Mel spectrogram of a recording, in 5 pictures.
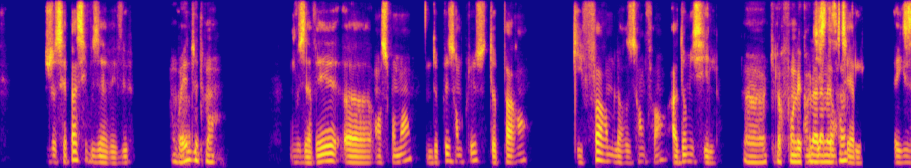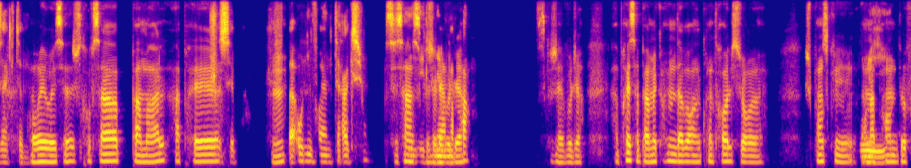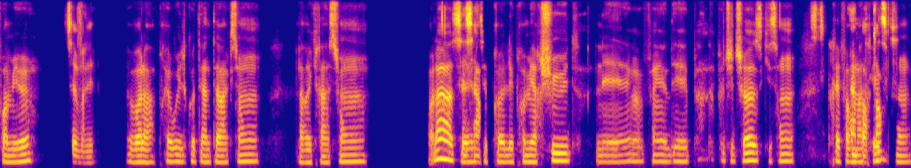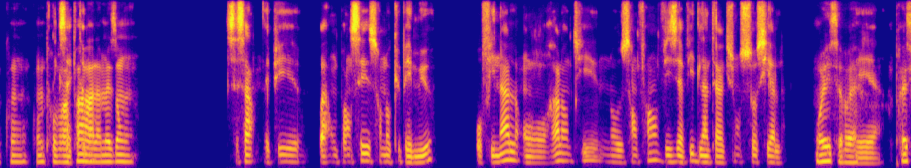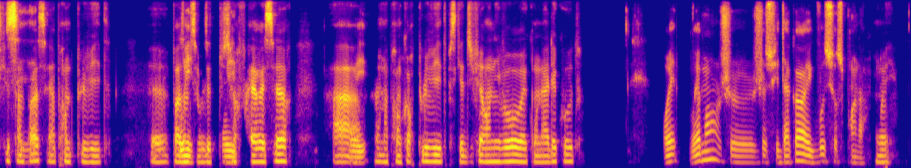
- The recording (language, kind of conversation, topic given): French, unstructured, Préféreriez-vous vivre dans une grande ville animée ou dans une petite ville tranquille ?
- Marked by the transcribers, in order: tapping; other background noise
